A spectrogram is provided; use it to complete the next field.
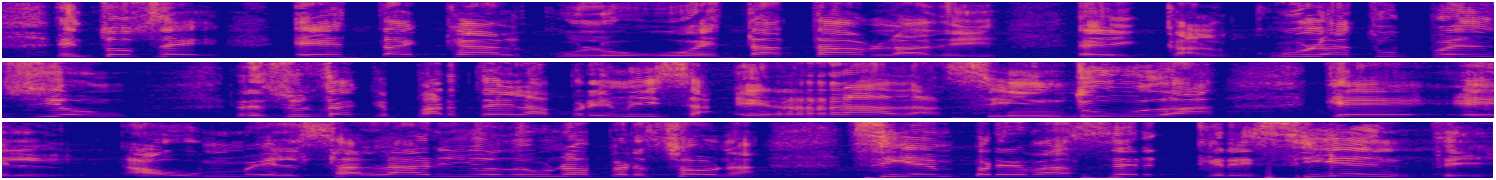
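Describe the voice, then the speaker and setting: The voice is raised and projected, with a bright, sharp tone and ordinary pitch variation. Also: man, dry, close sound with no echo. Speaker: citizen speaker at legislative hearing. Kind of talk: public testimony at legislative debate. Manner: fast.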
